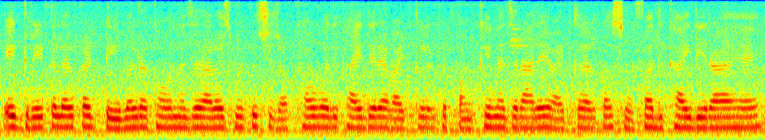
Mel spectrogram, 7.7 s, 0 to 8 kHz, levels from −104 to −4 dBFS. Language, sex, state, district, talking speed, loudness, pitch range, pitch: Hindi, female, Chhattisgarh, Raipur, 275 wpm, -16 LUFS, 180-185 Hz, 180 Hz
